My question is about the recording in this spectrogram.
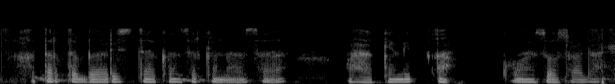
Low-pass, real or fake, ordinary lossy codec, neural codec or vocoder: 5.4 kHz; fake; none; vocoder, 22.05 kHz, 80 mel bands, Vocos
